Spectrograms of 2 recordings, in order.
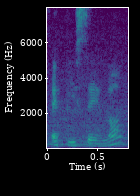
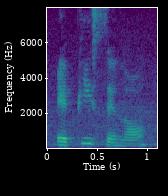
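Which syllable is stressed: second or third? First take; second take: third; second. First: The stress is on the third syllable. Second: The stress is on the second syllable. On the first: The speaker calls it right. "La palabra es epiceno" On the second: The speaker calls it wrong. "con tilde sobre la i"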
